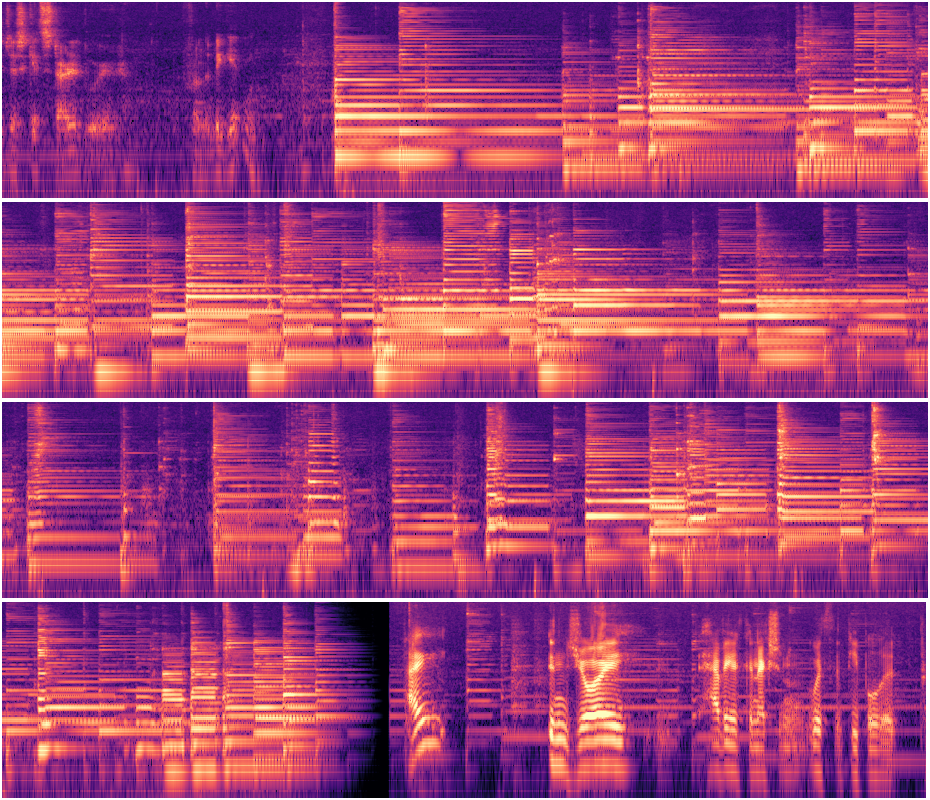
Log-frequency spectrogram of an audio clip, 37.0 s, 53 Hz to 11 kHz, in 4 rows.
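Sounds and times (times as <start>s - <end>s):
acoustic guitar playing blues: 2.5s - 37.0s.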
